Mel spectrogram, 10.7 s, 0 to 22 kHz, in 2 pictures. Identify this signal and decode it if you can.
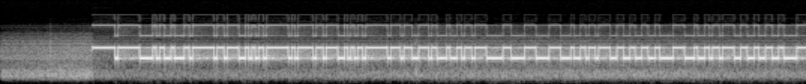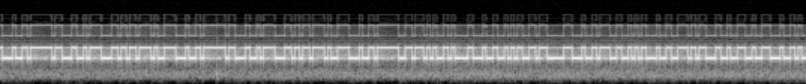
RTTY (45.45 baud, 850 Hz shift), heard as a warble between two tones, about 1700 Hz centre, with static crashes. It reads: 4X4QC 599 889 889 AGN? AGN? PSE RPT UR CALL …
